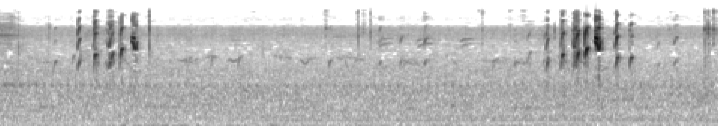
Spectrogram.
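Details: European goldfinch, described as wild, gives two short bursts of high, tinkling twittered notes about three seconds apart, each a quick cluster of sharp chirps, with near silence and a soft low hum between them.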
